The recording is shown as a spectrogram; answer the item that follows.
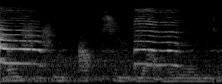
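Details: Pet husky talking to his toy duck each time he squeaks it: low, drawn-out moaning voice running beneath two loud, shrill squeaks of the rubber duck, indoors.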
